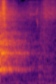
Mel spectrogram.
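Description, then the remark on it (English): A single short, high-pitched bark from a little new puppy at home rings out at the start, then quickly fades into quiet room tone. No one speaks. “you can hear there's barking noises because we have a little puppy today uh, and it's our new puppy at home.”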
